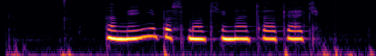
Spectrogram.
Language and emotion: Russian, sad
